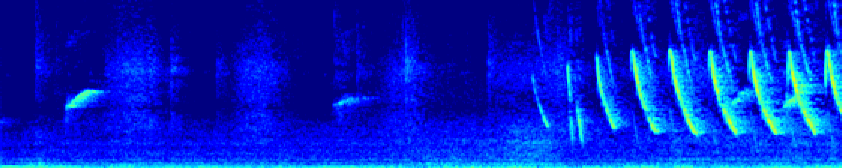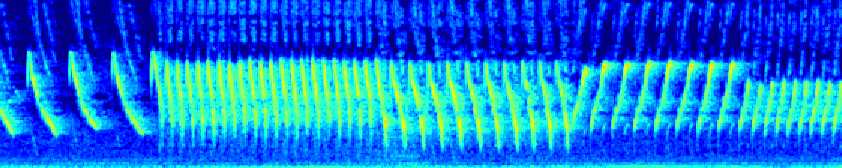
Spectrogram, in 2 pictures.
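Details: Canary singing: two brief whistled notes, then fast repeated descending sweeps that build into loud, rapid high trills and rolls, with a low steady hum underneath.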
